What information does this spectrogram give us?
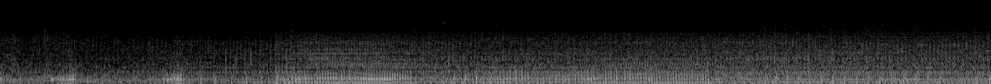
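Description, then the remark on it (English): A small motor engine, like a dirt bike or ATV going down a dirt road, drones steadily for the whole stretch, its pitch rising and falling with revs, louder early on, over a rough clattering rumble. No one speaks. “Is this a vehicle of some kind going down a dirt road? An ATV? Dirt bike?”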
